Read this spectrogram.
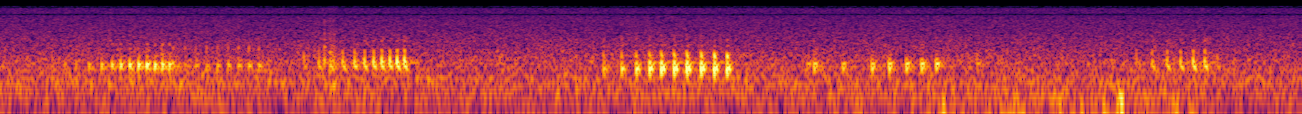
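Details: Frogs spawning in a flooded cattle grid in Cork, Ireland, sitting on their spawn, give rattling croaks of quick clicks, five or six short bursts, the loudest in the middle of the clip.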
